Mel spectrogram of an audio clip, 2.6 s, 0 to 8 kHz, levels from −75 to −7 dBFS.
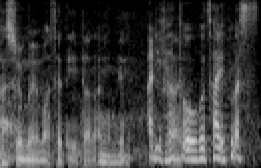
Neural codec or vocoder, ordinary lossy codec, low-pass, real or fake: codec, 16 kHz, 4 kbps, FunCodec, trained on LibriTTS, 50 frames a second; none; none; fake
